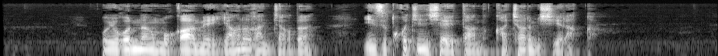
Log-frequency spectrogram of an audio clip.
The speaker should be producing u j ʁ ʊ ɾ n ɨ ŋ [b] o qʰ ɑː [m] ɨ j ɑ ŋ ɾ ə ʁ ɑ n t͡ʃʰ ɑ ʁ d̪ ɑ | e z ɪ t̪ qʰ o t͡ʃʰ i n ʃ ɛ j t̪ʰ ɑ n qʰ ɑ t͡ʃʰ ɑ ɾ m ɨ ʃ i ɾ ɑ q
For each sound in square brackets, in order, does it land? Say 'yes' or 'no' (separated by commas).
no, yes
